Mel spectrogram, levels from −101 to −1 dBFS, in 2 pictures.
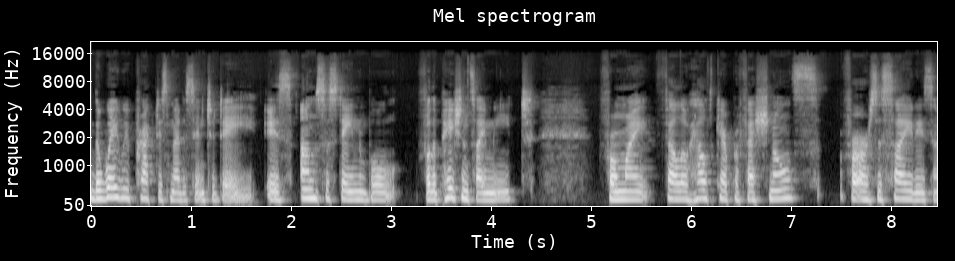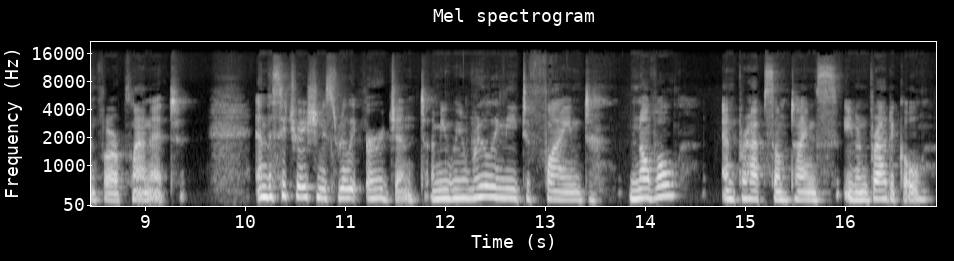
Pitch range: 190-230 Hz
